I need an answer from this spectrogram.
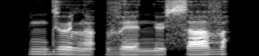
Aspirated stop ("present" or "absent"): absent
